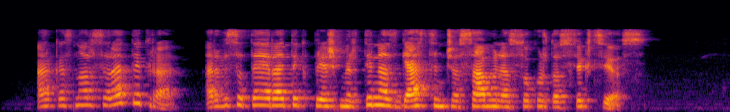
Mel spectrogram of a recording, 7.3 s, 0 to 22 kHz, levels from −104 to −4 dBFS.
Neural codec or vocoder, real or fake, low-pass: none; real; 7.2 kHz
